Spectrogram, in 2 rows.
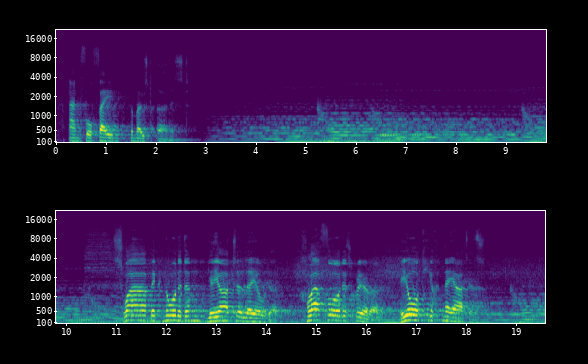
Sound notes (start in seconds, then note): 3.5 mysterious music; 11.4 speaking in foreign language; 11.4 waves crashing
